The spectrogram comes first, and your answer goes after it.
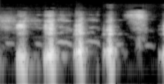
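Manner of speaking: word swallowed by laughter; laughing. Real, not acted. Answering grandmother's question, helplessly laughing. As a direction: crack up while answering.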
